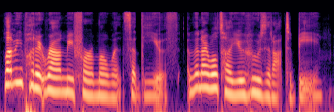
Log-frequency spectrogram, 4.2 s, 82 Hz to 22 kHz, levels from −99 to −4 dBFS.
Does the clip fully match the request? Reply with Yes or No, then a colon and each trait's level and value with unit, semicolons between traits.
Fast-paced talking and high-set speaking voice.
Yes: fast, 330 wpm; high, 220 Hz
